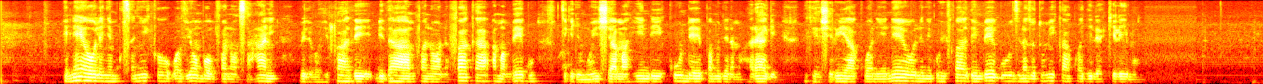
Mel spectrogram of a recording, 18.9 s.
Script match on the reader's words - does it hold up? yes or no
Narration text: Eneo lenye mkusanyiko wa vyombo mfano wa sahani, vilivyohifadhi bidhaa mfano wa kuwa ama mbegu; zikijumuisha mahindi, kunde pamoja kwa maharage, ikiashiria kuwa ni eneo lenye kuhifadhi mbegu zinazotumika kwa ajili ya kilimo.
no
